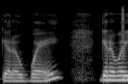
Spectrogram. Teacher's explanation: the flap T in the word get away T is followed by vowel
